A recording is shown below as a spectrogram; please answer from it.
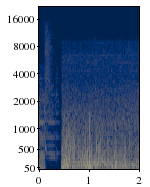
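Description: Electronic background music fades out within the first half second, followed by a brief silence and then steady wind noise buffeting an outdoor microphone, heaviest in the low end.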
